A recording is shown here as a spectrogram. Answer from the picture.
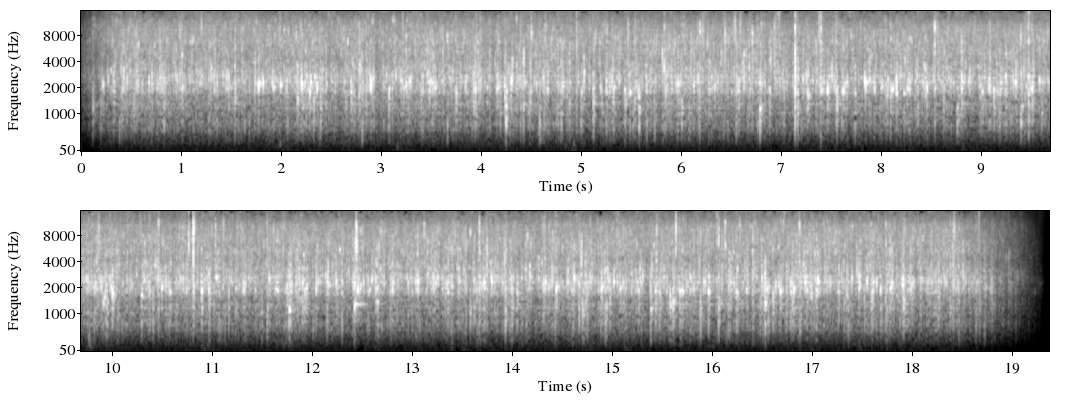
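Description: Chopped onion and garlic sizzling in hot oil in a stainless steel frying pan as they are sautéed and stirred with a wooden spatula: a steady crackle of many small pops that stops abruptly near the end.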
